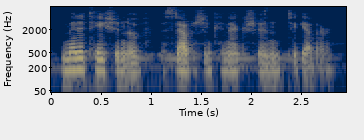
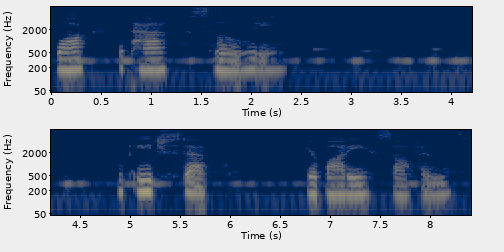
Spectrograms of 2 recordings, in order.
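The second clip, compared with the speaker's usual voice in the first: soft spa whisper; 11 dB quieter than usual. Acted. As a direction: lead them gently into calm. Leads a guided meditation.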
